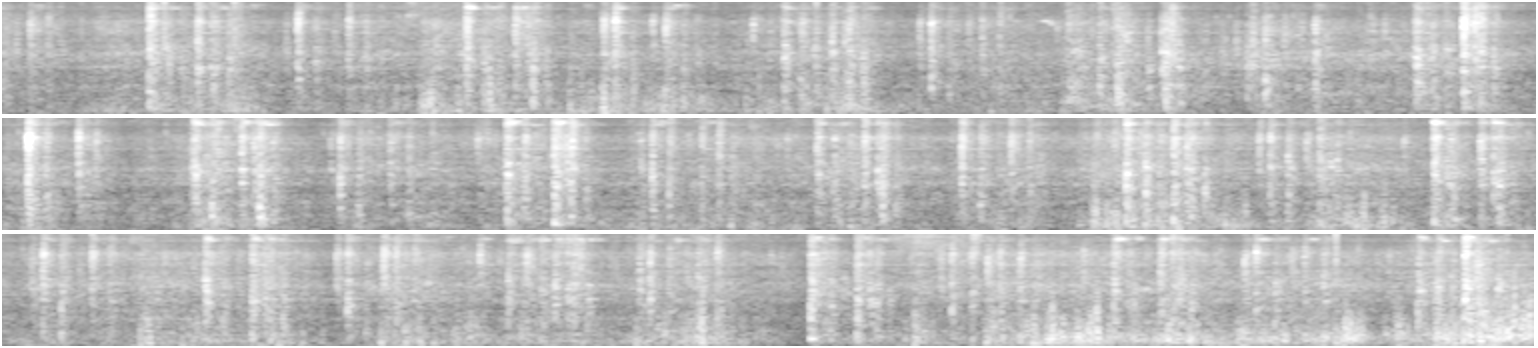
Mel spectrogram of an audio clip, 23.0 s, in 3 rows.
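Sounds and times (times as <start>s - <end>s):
train rumbling along track: 0.0s - 23.0s
wheels clicking on rails: 0.0s - 23.0s.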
